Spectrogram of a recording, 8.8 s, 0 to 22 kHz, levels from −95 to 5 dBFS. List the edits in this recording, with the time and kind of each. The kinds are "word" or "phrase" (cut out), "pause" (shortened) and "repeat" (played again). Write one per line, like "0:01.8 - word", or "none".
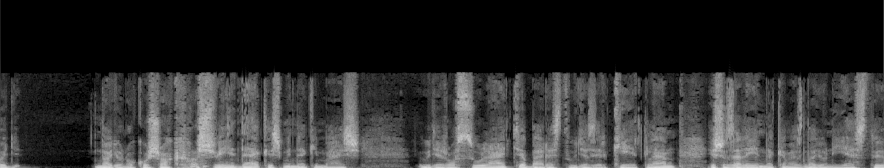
none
